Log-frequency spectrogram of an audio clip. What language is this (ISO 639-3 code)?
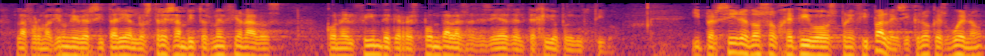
spa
